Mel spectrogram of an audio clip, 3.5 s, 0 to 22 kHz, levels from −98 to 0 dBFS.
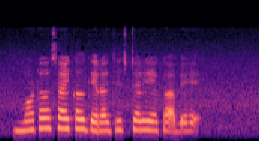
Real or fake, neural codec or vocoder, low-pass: real; none; 10.8 kHz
